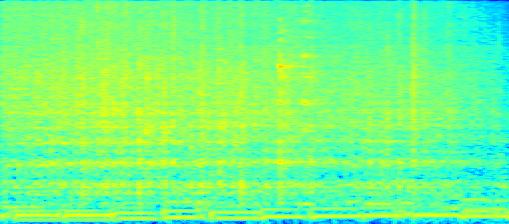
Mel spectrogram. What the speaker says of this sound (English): I'm going to saute the onions in some grapeseed oil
